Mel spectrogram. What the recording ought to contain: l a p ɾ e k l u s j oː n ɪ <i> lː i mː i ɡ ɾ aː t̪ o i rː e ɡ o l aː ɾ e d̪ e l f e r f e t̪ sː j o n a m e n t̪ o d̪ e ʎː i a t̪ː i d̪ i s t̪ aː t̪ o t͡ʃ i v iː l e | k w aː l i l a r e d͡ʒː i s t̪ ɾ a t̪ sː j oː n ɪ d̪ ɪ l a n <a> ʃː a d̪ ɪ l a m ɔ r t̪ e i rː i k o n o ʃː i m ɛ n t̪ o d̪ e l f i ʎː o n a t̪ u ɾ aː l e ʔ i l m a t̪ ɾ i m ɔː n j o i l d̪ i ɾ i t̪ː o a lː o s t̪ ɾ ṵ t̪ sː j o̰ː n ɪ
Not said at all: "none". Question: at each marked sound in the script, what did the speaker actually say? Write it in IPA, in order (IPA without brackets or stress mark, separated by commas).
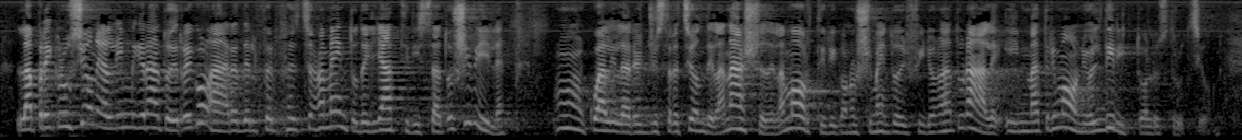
a, a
